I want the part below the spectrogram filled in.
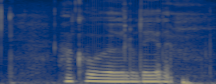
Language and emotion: Russian, neutral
